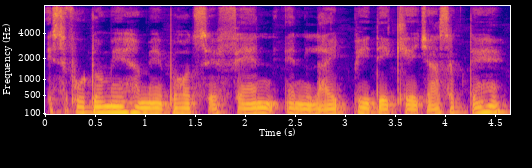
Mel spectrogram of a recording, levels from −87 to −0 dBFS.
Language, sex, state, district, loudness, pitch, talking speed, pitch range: Hindi, male, Assam, Sonitpur, -17 LUFS, 100 Hz, 180 wpm, 90-110 Hz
